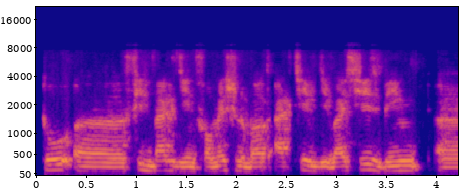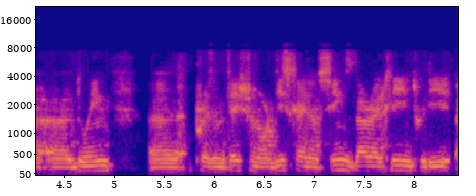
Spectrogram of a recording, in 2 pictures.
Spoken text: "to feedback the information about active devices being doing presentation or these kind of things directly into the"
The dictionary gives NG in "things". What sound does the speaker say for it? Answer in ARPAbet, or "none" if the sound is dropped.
NG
